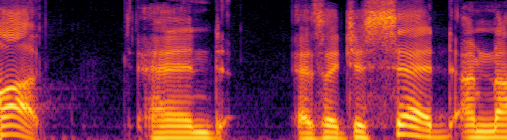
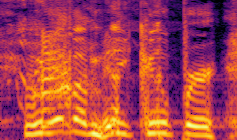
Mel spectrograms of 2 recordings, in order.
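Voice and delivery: higher, eager announcement; excited neighbor; 9 semitones higher, faster than usual. Retold or imitated. Neighbor telling him about her Mini, higher and eager. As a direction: burst in with the news. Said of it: "She goes".

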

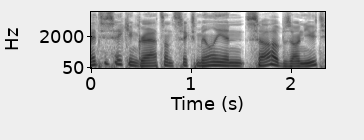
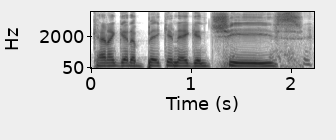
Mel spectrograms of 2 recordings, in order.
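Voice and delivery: put-on New York accent. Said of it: "I went full".

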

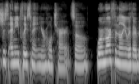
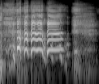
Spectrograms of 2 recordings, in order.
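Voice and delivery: big high burst of laughter; loud real laugh; 7 dB louder than usual. Real, not acted. Laughing at Taffy story.

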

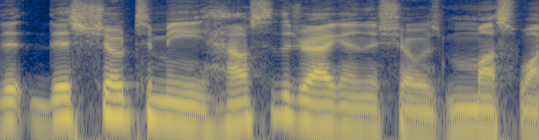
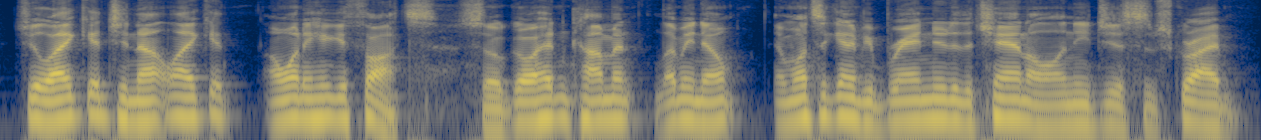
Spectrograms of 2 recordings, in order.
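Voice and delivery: higher, louder, eager call to the viewers; upbeat outro pitch; 5 semitones higher, 4 dB louder than usual. Acted. Host urging viewers to comment and subscribe, upbeat. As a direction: pump up the audience like a YouTube host.

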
